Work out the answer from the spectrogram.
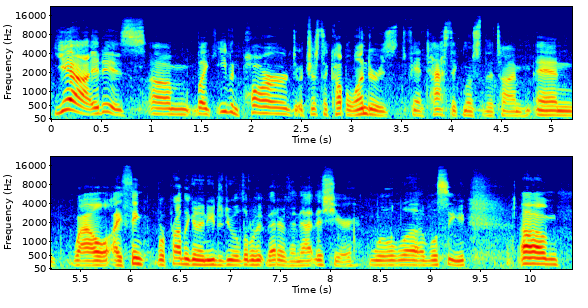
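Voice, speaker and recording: A woman's voice: deep voice, brisk, a little hiss or hum. A woman athlete chatting informally and a little hesitantly in an outdoor interview. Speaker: competing athlete. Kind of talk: casual on-course interview. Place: outdoors, walking on a fairway.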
